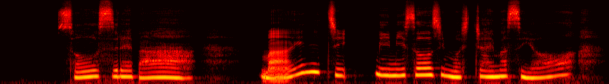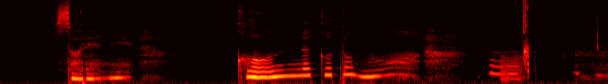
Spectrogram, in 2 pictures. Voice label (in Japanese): 姉 耳舐め, ASMR; 手コキ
